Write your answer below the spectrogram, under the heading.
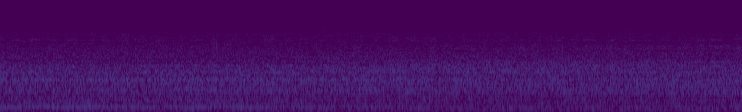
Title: Desktop buzzing noise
